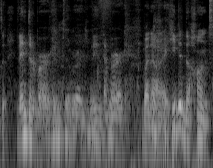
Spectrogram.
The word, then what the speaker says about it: Vinterberg: It doesn't look great, but what's exciting about it is it's from director Thomas Vinterberg, who did I think you pronounce it Vinterberg.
